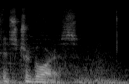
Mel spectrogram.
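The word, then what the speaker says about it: Chogoris: It's Chagoras.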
